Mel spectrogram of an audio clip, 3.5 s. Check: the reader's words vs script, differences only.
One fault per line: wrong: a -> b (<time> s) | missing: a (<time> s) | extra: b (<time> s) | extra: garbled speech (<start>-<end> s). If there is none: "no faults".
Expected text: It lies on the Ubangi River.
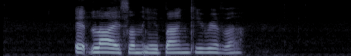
no faults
